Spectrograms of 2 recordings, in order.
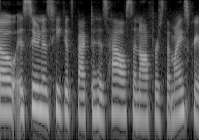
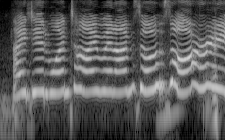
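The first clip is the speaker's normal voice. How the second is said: play-acted shrill, very loud, tearful blubbering child wail; 13 semitones higher, 11 dB louder than usual. Retelling a child confessing to once saying a bad word: imitating a crying child. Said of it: "she's just crying and blubbering".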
